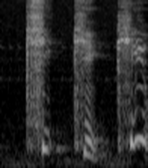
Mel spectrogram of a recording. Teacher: for KiKi our lips are very spread okay and it's unrounded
